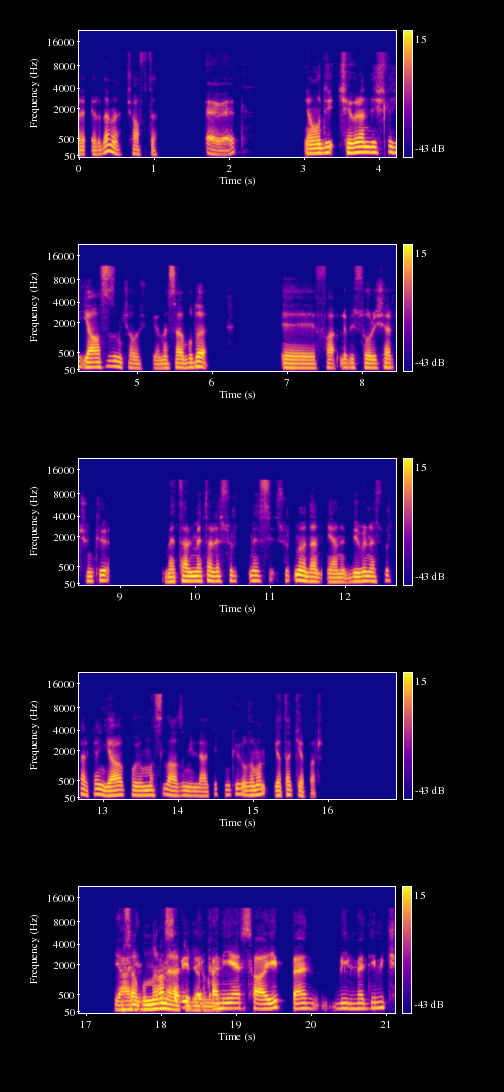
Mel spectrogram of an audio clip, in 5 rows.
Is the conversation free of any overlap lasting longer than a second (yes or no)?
no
